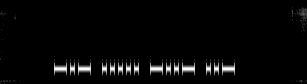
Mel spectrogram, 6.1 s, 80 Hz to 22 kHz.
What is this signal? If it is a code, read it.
Morse code, heard as a keyed tone, about 15 wpm, 800 Hz. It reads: K5XU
